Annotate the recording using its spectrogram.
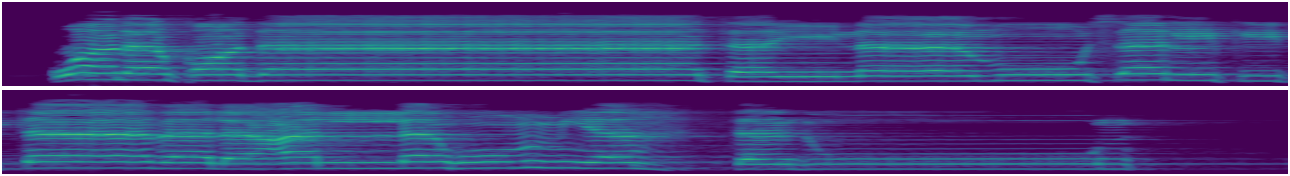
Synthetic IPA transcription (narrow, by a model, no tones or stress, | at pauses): walɑqɑd̪a | t̪ajnaːmuːsalkɪt̪aːbalaʕalːahʊmjaht̪ad̪uː | n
